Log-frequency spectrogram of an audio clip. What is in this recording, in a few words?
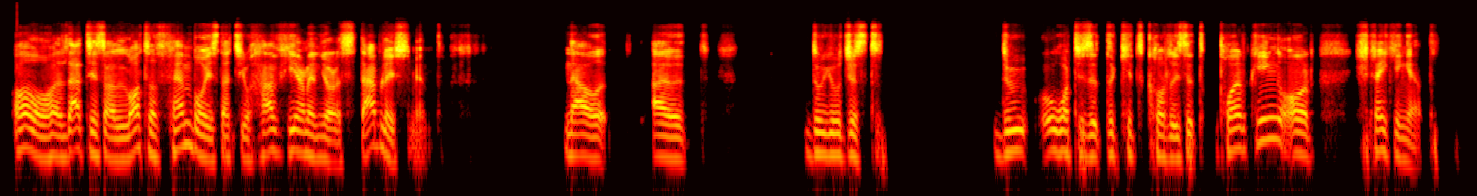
voice message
